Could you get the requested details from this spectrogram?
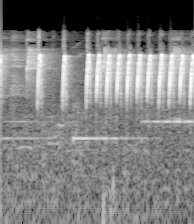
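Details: Bar-winged prinia giving an energetic song: a few spaced high chips that speed into an even run of sharp, bright notes, roughly seven a second, with a thin steady background tone.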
